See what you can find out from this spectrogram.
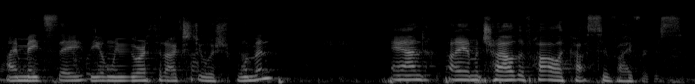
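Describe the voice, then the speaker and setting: A woman pressing a pointed question from the floor at a public forum, forceful and insistent as she repeats her point. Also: lowish voice, fairly even intonation, normal speed, soft background music. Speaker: chaplain and audience questioner.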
